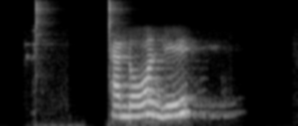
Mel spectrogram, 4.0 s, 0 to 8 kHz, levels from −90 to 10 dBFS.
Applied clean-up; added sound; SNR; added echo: none; Cutlery, silverware; 15 dB; reverberation time 1.9 s.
